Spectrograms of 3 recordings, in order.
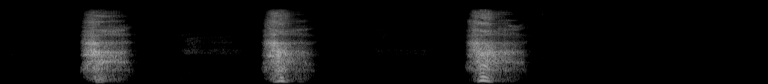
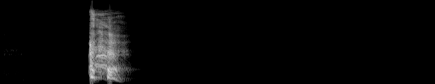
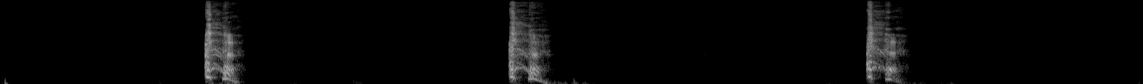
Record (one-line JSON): {"exhalation_length": "7.7 s", "exhalation_amplitude": 13006, "exhalation_signal_mean_std_ratio": 0.31, "cough_length": "4.4 s", "cough_amplitude": 32768, "cough_signal_mean_std_ratio": 0.19, "three_cough_length": "11.4 s", "three_cough_amplitude": 20401, "three_cough_signal_mean_std_ratio": 0.2, "survey_phase": "beta (2021-08-13 to 2022-03-07)", "age": "45-64", "gender": "Male", "wearing_mask": "No", "symptom_loss_of_taste": true, "smoker_status": "Never smoked", "respiratory_condition_asthma": false, "respiratory_condition_other": false, "recruitment_source": "REACT", "submission_delay": "1 day", "covid_test_result": "Negative", "covid_test_method": "RT-qPCR"}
